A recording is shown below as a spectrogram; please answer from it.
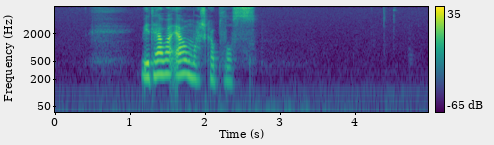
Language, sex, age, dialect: Faroese, female, 15-35, Suðurstreymoy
